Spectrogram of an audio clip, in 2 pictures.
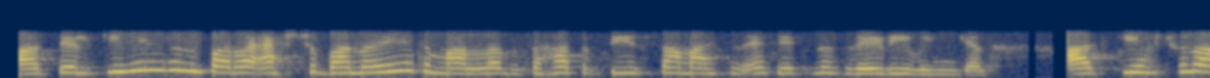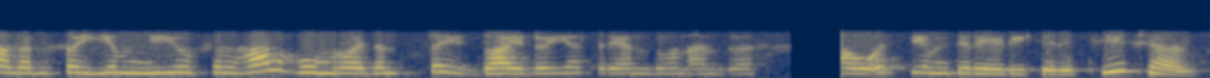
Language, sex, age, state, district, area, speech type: Kashmiri, female, 45-60, Jammu and Kashmir, Shopian, urban, conversation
